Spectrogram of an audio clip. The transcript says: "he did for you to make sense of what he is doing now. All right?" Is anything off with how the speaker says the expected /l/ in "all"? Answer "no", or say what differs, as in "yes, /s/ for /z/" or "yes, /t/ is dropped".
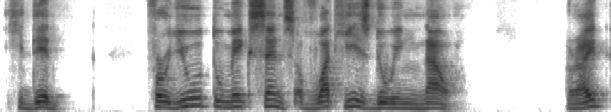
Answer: yes, /w/ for /l/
